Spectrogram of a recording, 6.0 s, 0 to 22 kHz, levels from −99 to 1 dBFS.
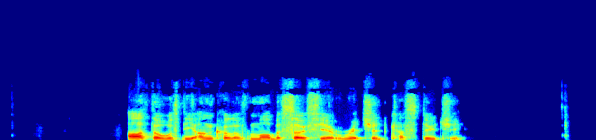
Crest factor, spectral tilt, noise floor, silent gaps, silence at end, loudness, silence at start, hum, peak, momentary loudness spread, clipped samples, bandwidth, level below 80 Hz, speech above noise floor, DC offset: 20 dB; -6 dB/octave; under -90 dBFS; none; 1.4 s; -20 LUFS; 1.3 s; none; -2 dBFS; 12 LU; under 0.1%; 9.4 kHz; -76 dBFS; over 70 dB; under 0.1%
